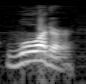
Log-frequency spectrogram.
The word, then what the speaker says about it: water: water is pronounced as water the t turns into a d and the whole word is voiced water I want water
